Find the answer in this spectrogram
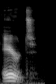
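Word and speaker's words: airt: next we have art i think it's pronounced ert or ert a-i-r-t this is the first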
